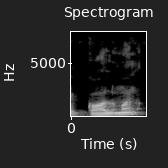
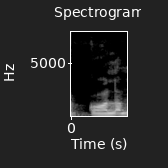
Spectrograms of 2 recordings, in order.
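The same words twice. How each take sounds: First: कॉलमन ending "man"; contrast, N sounded. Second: कॉलम ending on M; contrast, N silent. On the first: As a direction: say कॉलमन with the last N audible. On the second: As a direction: say कॉलम with no N at all. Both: Shown as a demonstration. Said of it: "कॉलमन और कॉलम में अंतर देखो".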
